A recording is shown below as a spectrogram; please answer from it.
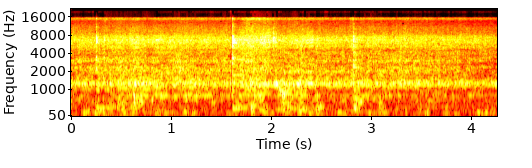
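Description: Spices are sautéed with mustard paste in a pan, a low, even sizzle broken by a few sharp clicks of a spoon against the pan, with no voices.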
